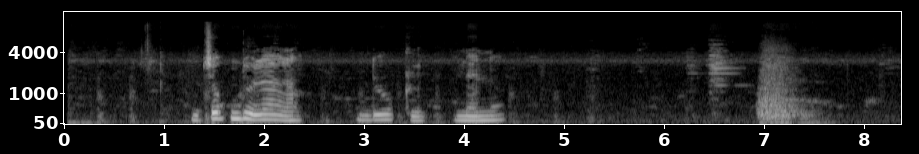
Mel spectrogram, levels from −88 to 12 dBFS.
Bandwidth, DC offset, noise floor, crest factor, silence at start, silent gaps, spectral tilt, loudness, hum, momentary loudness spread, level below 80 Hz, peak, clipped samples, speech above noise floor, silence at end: 10.5 kHz; under 0.1%; -59 dBFS; 22 dB; 0.05 s; none; -6.5 dB/octave; -25 LUFS; none; 22 LU; -54 dBFS; -4 dBFS; under 0.1%; 37 dB; 0.8 s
